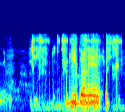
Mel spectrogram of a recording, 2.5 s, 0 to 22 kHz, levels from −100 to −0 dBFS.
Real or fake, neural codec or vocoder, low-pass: fake; codec, 24 kHz, 6 kbps, HILCodec; 7.2 kHz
